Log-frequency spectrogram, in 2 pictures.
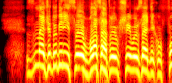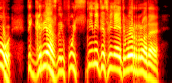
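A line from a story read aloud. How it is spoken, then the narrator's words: Shrieking. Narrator (Russian): Визжала Лина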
